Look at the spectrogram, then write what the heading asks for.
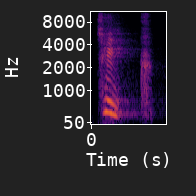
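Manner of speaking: "Think" said as "tink". Shown as a demonstration. Teacher shows learners a mistake, "Think" with a T sound. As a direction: swap the TH in "Think" for a T. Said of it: "just a T sound".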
